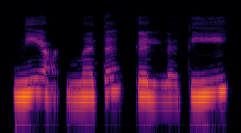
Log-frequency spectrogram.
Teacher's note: نیع عین کی آواز حلق میں سے درمیانے حصے سے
